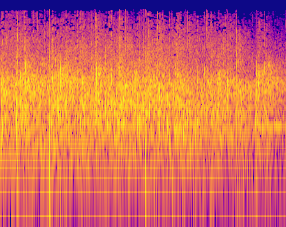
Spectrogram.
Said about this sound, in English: Were you clapping again? You can clap again.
